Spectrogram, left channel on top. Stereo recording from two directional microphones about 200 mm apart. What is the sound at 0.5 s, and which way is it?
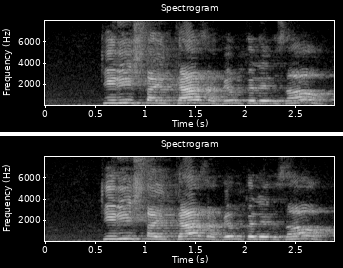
A man's voice, 20° left (ahead or behind).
